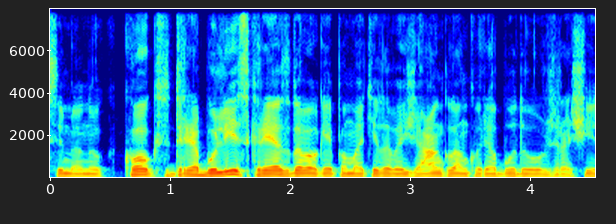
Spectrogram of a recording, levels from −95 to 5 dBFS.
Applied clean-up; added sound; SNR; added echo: none; none; none; none.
